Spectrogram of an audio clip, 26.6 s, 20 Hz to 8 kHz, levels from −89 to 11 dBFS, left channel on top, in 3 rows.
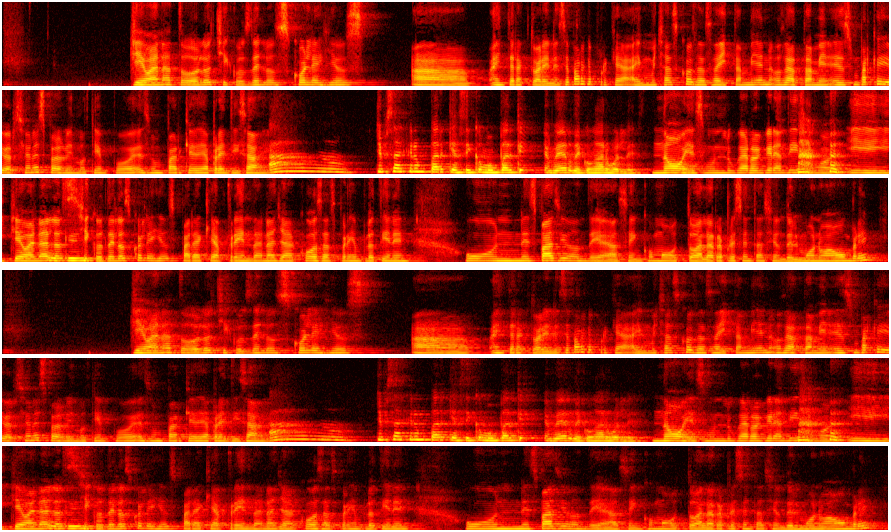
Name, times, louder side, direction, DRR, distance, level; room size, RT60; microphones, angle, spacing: voice 1, 1.3-3.6 4.1-11.6 15.4-26.4, left 3 dB, 75° left, 13 dB, 0.9 m, -27 dB
voice 2, 11.5-15.3 16.8-17.3 18.2-18.6, left 4 dB, 45° left, 14 dB, 0.4 m, -23 dB
9.9 x 8.9 x 9.9 m, 0.85 s
head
